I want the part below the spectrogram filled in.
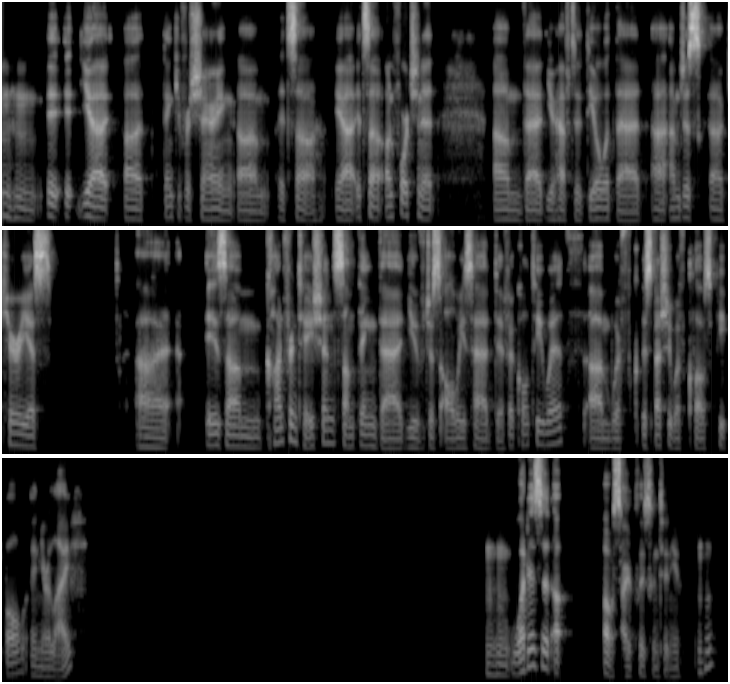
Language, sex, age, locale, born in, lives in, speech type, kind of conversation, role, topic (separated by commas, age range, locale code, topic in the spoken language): English, male, 35-39, en-US, United States, United States, conversation, advice, advisor, How can I set boundaries with family members?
